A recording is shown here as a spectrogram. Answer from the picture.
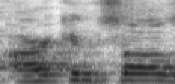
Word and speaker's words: Arkansas: illegal arcane arkansas's law arkan arkansas must be pronounced arkansas yes i heard that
